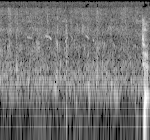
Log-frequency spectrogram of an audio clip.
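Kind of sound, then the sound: animal, horse hooves clip-clopping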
